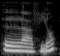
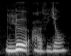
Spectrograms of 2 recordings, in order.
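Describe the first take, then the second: First: The article loses its vowel and joins the noun. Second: The article keeps its vowel before the noun. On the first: The speaker calls it right. "je fais la liaison et on dit l'avion" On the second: The speaker calls it wrong. "Je ne peux pas dire le avion"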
